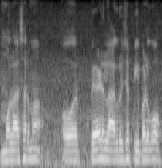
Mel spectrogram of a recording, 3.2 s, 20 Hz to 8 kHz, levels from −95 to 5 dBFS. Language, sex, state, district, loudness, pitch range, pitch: Rajasthani, male, Rajasthan, Nagaur, -13 LUFS, 115-130 Hz, 120 Hz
